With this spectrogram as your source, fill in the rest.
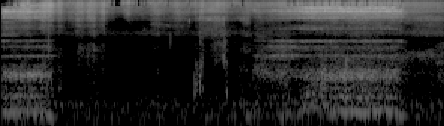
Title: Unbearable snoring by my hubby! ugh!! Thank y'all for listening to this~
